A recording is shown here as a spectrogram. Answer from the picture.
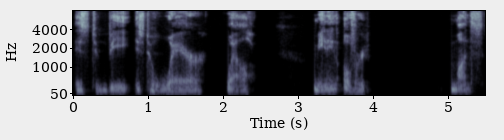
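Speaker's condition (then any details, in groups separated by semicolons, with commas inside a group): Vocal cord surgery; voice compromised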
